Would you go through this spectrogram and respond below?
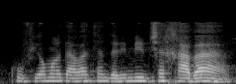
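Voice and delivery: usual speaking voice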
